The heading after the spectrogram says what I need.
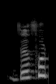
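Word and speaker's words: Beaufort: অ্যারেট next question দেখো what is মেজারড বাই বেফোর্ড scale yes এটার প্রোনাউন্সিয়েশনটা একটু অন্যরকম ইউ টা এখানে উৎস থাকে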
